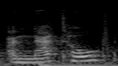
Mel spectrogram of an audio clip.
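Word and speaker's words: annatto: be the traditional jamaican pepper shrimp with the anato that's how you pronounce it the red oil that makes it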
